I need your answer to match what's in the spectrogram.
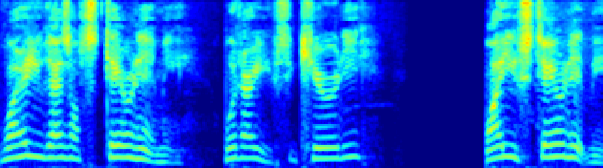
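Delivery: high, mad, accusing angry rant. Retelling a shopper who freaks out at staring employees: imitating a woman getting mad. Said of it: "She's getting all mad".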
